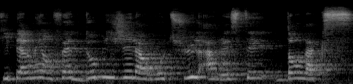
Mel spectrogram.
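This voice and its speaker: Noticeable background noise can be heard as a woman talks. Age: 20s. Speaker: person living with a chronic illness. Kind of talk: casual talk to camera.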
